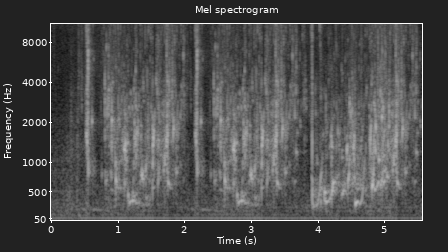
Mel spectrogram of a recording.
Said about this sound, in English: I've just put the pulp from the beater into this vat of water where we're going to be making our first sheet.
